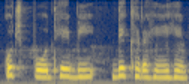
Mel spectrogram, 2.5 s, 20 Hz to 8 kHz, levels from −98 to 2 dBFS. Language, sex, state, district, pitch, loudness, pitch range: Hindi, female, Madhya Pradesh, Bhopal, 205 Hz, -15 LUFS, 195-225 Hz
